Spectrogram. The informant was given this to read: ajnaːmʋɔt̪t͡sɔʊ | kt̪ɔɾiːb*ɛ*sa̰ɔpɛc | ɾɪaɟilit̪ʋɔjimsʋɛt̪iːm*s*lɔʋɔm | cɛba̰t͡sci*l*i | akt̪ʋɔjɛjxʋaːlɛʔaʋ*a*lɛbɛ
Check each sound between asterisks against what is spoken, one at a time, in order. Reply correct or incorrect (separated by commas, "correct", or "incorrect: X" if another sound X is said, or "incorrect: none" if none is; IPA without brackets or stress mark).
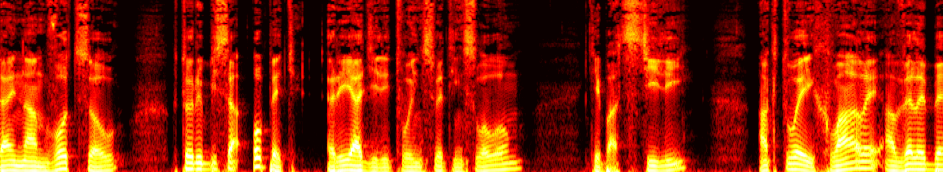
incorrect: i, correct, correct, incorrect: ɛ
